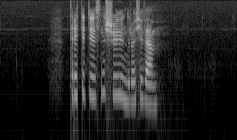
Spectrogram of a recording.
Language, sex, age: Norwegian, female, 23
